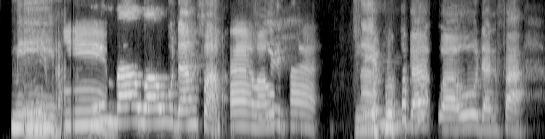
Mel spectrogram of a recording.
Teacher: Mim ditutup ringan, ba lebih kuat sedikit, wawu hurufnya kayak O tapi monyongnya nggak terlalu monyong. Fa bibir bawah ketemu dengan Bibir Gigit atas.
